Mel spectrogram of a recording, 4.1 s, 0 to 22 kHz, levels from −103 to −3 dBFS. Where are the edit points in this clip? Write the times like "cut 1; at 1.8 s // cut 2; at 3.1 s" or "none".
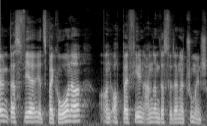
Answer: none

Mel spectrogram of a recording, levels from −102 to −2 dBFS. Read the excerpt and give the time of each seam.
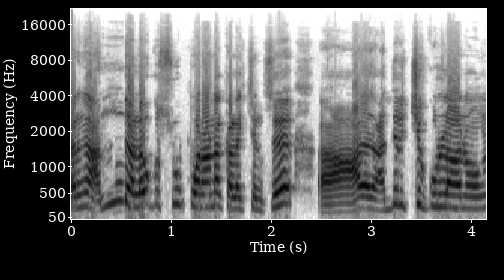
none

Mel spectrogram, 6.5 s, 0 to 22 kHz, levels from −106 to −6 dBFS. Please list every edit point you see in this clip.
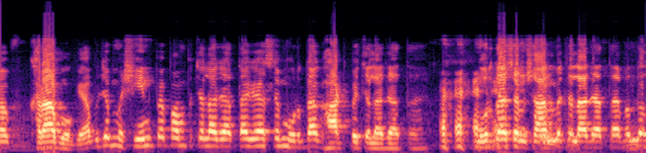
none

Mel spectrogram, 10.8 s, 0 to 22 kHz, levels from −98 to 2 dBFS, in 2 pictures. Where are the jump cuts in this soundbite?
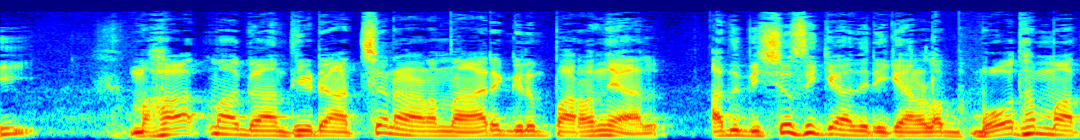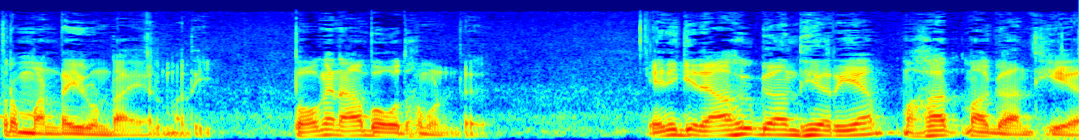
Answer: none

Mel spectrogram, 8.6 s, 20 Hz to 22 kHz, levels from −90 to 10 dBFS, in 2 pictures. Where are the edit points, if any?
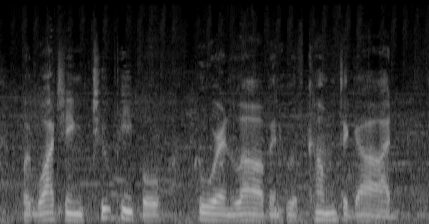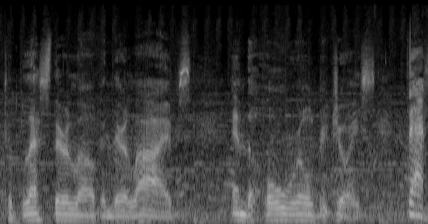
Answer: none

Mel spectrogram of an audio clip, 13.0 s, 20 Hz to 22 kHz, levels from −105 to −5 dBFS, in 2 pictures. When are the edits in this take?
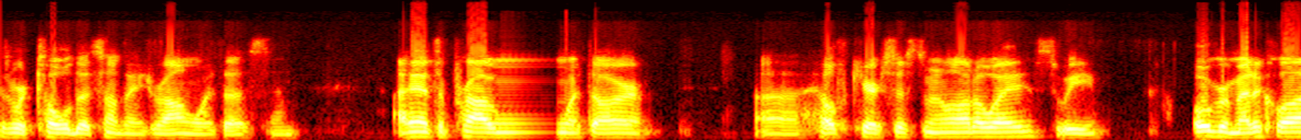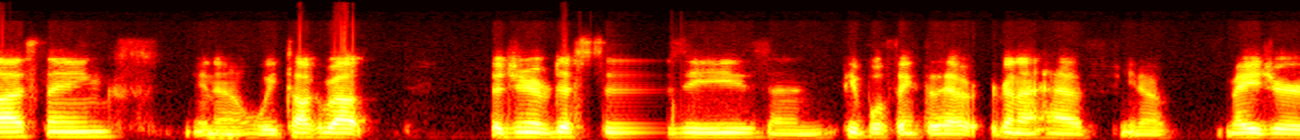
none

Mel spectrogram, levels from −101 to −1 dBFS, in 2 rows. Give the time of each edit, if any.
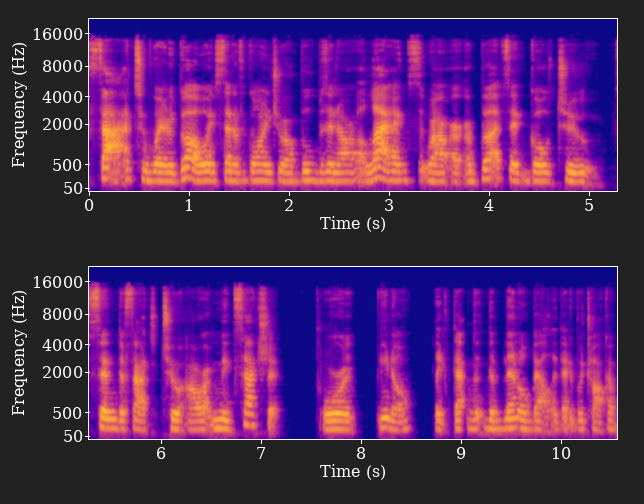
none

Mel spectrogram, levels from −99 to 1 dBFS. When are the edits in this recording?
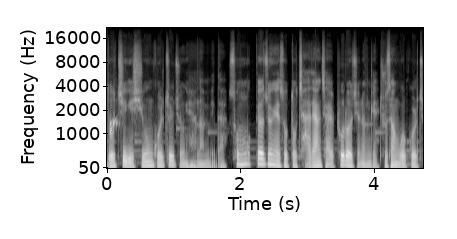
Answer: cut 1; at 1.8 s

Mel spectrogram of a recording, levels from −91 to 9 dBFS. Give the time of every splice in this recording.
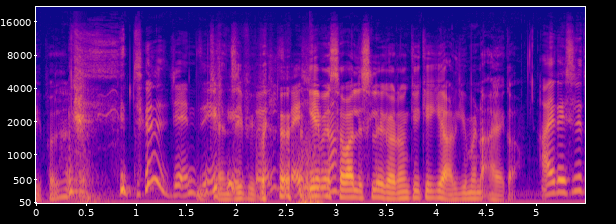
cut 1; at 2.7 s

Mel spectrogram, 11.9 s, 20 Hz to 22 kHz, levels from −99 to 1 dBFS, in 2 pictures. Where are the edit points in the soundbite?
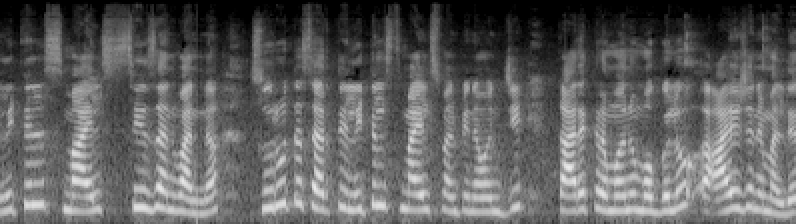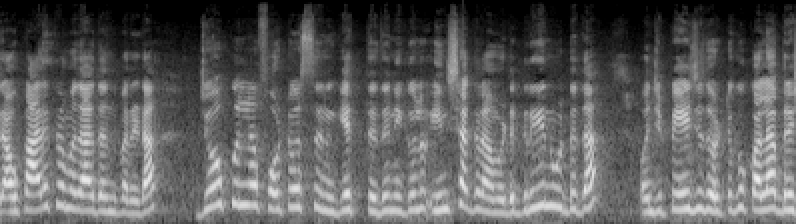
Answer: none

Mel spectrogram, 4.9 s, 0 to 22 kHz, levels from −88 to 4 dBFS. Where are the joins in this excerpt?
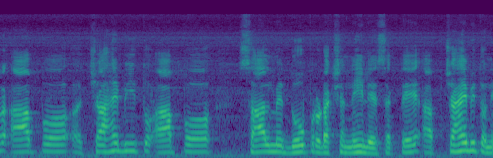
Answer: none

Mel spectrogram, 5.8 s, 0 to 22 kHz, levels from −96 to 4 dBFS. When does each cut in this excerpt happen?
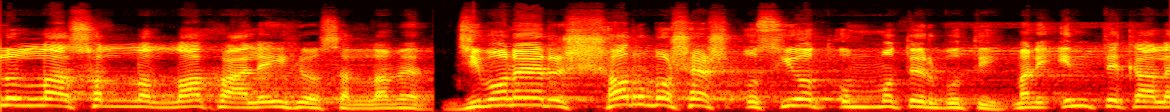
cut 1; at 2.2 s

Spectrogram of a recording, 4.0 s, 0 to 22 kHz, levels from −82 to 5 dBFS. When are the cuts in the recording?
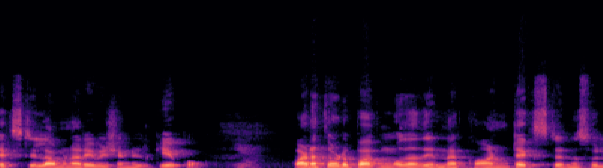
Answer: none

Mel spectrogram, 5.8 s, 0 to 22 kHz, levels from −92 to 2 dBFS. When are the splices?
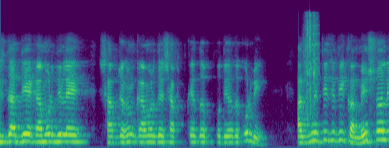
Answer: cut 1; at 4.5 s

